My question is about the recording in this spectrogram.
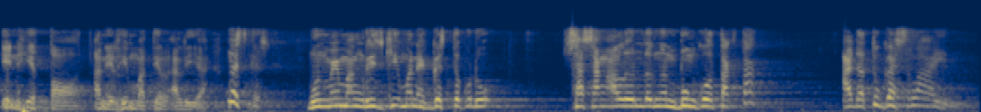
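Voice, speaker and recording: An older man with a Sundanese accent, teaching a religious lecture in an animated, joking way. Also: high-pitched, creaky. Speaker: Islamic teacher. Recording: dull lo-fi sound with long hall reverb.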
